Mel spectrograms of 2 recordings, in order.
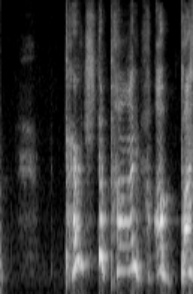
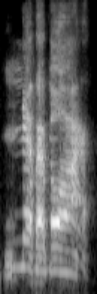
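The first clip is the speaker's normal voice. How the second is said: raven's reply; 4 dB louder than usual. A narrator's reading. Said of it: "Quoth the raven".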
